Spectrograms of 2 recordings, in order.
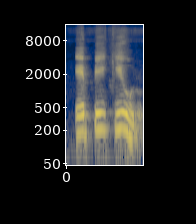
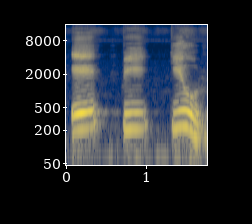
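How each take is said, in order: First: Said in the usual way. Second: এপিকিউর slowly broken as e, pi, kiur; each piece of এপিকিউর said separately; syllable-by-syllable pronunciation. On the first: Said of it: "এ ধরনের pronunciation হবে". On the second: Shown as a demonstration. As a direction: sound out এপিকিউর with a long gap after each part. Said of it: "উচ্চারণটা কি হবে দেখো".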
